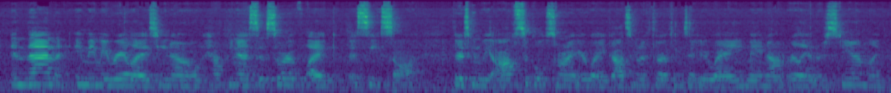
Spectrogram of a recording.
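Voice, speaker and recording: A young adult woman reflecting aloud in a group conversation. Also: on the high side. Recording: echoey room with background noise.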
